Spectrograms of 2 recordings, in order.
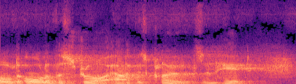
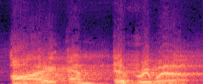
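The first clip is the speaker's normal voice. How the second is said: mysterious Oz voice; 5 semitones higher than usual. A narrator's reading. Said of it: "answered the voice".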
